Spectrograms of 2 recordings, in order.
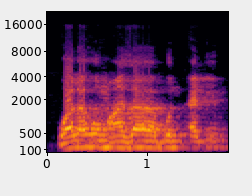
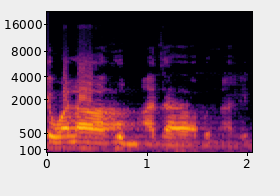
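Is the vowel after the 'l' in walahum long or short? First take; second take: short; long. First: The vowel after the l is short. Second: The vowel after the l is long. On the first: For them there is a painful punishment. The speaker calls it right. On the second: It turns into a negation: not them. The speaker calls it wrong.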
